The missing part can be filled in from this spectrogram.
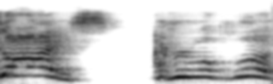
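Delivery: excited, high-pitched, loud call.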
